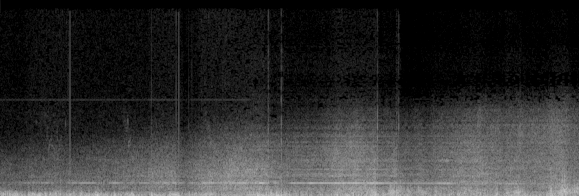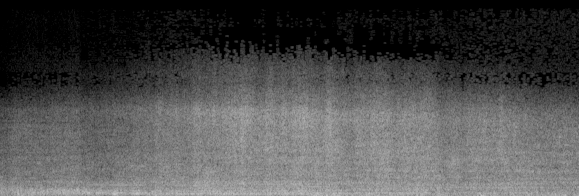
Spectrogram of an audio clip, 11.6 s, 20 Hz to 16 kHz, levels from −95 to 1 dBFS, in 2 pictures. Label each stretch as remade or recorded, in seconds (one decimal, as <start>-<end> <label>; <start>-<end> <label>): 0.0-2.5 recorded; 2.5-6.6 remade; 6.6-11.6 recorded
